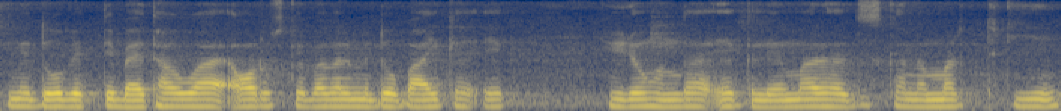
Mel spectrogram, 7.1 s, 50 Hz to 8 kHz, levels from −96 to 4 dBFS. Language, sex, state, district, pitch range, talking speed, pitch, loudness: Hindi, male, Bihar, West Champaran, 140-145 Hz, 205 wpm, 140 Hz, -17 LUFS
